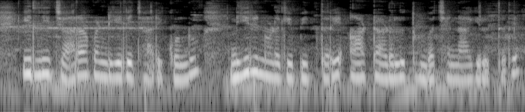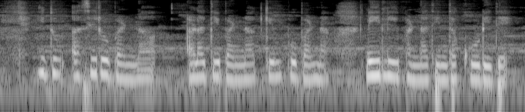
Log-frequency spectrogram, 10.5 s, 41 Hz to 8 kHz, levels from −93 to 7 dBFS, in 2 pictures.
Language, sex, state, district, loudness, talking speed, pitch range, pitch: Kannada, female, Karnataka, Bellary, -18 LUFS, 110 wpm, 195-230 Hz, 210 Hz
